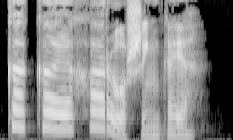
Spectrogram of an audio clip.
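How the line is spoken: Predatory purr. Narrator (Russian): хищно мурлыкнула Лиала

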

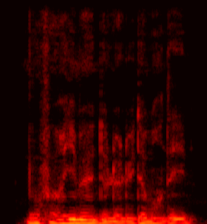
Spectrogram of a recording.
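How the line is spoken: Sullen. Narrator (French): dit-il d'un ton maussade

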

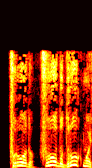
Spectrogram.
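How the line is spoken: Near-sobbing cry. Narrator (Russian): вскричал Сэм, почти рыдая

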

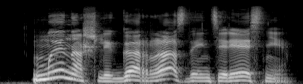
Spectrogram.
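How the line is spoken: Smirking snort. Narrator (Russian): хмыкнул Ваня

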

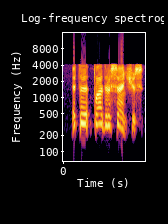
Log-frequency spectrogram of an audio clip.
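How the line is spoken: Exclamation, barely contained joy. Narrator (Russian): воскликнул, еле сдерживая радость

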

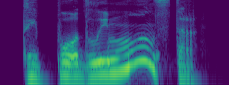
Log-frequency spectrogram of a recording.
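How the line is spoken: Hissed. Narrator (Russian): прошипел он

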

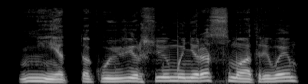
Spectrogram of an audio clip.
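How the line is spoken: Gentle, tactful answer. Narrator (Russian): мягко стараясь не ранить хрупкое эго собеседника, ответил я

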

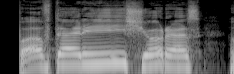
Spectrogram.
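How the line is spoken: Shouted. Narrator (Russian): выкрикнул Витька

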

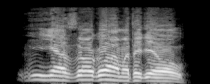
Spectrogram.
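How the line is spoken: Barked. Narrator (Russian): рявкнул Томазина

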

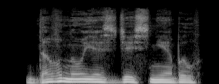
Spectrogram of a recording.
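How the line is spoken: Sleepy mumble. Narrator (Russian): промямлил Фергюс все еще с закрытыми глазами

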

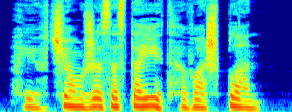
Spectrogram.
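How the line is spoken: Grim muttering through teeth. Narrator (Russian): мрачно процедил он

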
